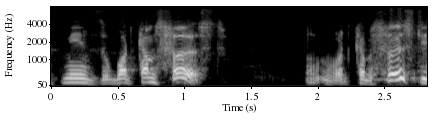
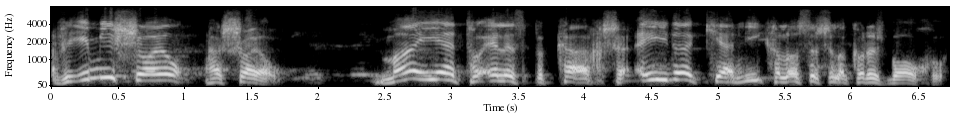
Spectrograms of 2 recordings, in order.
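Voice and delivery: higher, faster chant of the Hebrew; text reading; 5 semitones higher, much faster than usual. Acted. Teacher reading the sefer aloud, quick study chant.

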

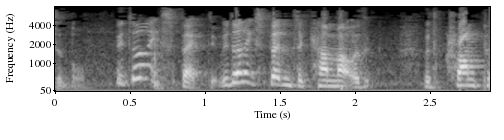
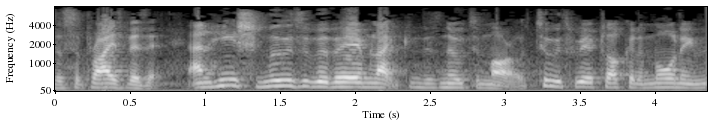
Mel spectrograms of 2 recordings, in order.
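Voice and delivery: ordinary talk, nothing marked

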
